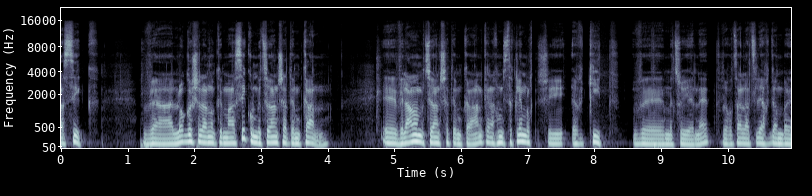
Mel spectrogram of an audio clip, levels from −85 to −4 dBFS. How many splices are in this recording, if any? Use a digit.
1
